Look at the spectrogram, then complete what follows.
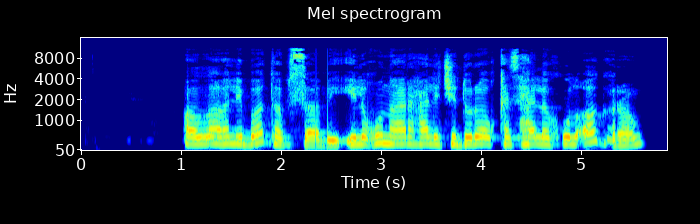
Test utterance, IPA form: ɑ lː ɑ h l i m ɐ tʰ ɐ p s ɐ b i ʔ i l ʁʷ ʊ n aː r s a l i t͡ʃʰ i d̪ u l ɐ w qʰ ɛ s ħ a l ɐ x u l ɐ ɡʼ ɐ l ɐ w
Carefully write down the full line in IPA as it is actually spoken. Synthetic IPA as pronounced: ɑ lː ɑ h l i b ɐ tʰ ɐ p s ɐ b i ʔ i l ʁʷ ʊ n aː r ħ a l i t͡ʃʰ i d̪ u ɾ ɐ w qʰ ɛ s ħ a l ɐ x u l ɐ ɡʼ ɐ ɾ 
